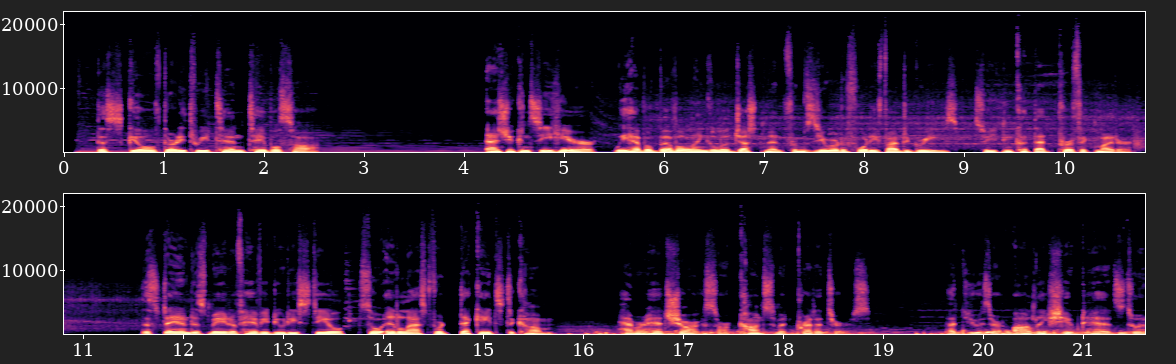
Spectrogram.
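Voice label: narration, Male Voice Actor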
